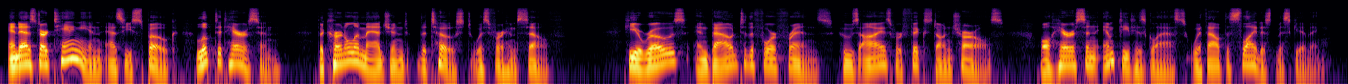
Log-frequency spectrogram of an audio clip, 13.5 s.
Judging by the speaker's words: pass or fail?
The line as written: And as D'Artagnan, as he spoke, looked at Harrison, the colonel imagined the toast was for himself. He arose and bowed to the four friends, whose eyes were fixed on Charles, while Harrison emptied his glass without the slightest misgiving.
pass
